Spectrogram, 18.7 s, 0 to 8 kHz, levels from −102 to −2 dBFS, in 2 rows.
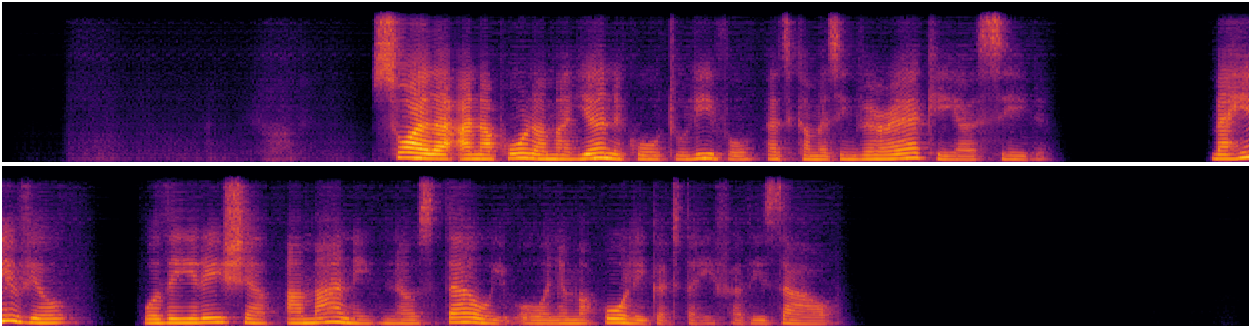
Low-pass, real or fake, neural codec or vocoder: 7.2 kHz; fake; codec, 16 kHz, 0.2 kbps, FocalCodec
